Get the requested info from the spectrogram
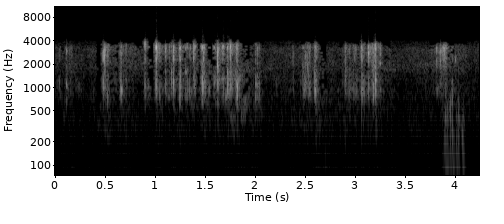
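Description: Typing on a computer keyboard: several quick runs of keystrokes with short pauses between them.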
